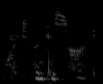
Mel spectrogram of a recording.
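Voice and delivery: soft whispered question; hushed gentle question. Pretend. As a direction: lean in and whisper to the kids. Asks kids in hush.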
